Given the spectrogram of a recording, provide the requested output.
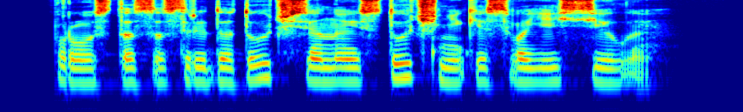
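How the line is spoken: Muttered. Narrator (Russian): пробормотал он

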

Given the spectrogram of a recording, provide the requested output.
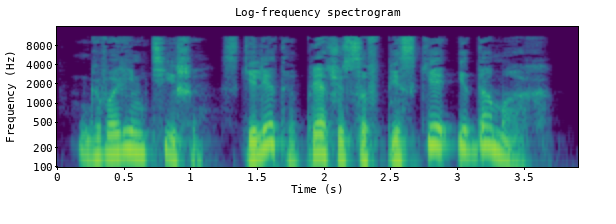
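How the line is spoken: Anxious whisper. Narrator (Russian): прошептала Лена, тревожно оглядываясь

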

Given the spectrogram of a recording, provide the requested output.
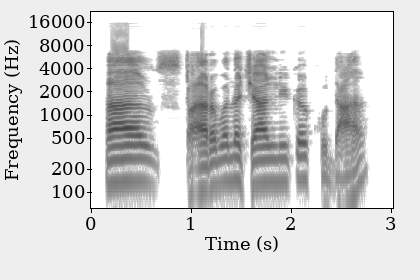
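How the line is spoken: Plain. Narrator (Russian): спросил Труссарди

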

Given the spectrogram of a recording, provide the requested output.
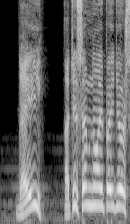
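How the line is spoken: Cheerful. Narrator (Russian): сказал он бодро

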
